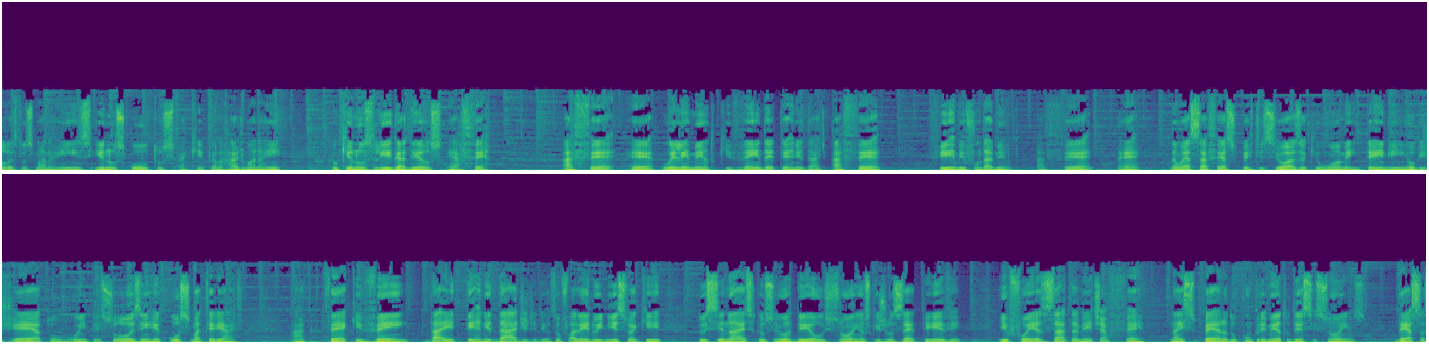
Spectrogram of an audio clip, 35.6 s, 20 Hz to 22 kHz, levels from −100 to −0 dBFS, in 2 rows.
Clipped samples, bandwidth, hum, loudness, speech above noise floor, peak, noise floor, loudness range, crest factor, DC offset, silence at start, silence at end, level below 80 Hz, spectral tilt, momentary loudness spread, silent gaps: under 0.1%; 11 kHz; none; -21 LUFS; 23 dB; 0 dBFS; -44 dBFS; 2 LU; 22 dB; under 0.1%; 0 s; 0 s; -44 dBFS; -4.5 dB/octave; 9 LU; none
